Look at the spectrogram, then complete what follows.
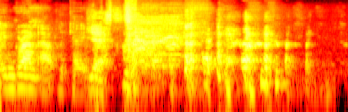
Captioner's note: laughs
